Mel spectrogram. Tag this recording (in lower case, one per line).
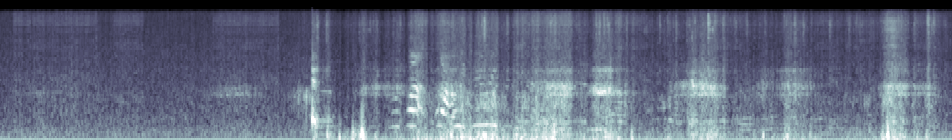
speech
